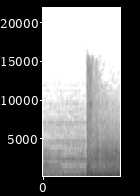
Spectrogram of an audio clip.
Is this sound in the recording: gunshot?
yes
